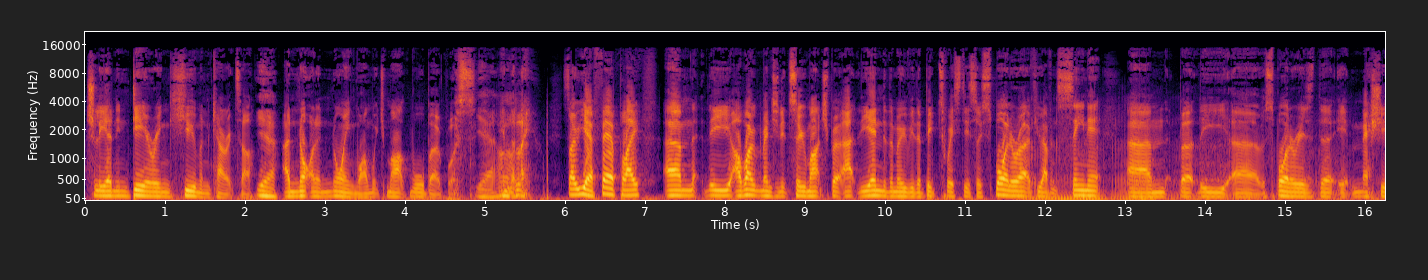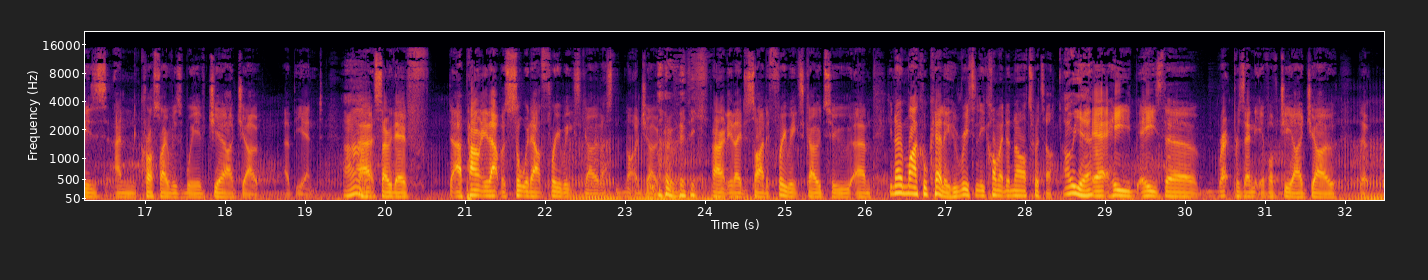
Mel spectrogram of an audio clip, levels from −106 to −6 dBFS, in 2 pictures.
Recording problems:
animal sounds; noticeable; throughout; 20 dB below the speech

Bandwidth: 14.5 kHz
